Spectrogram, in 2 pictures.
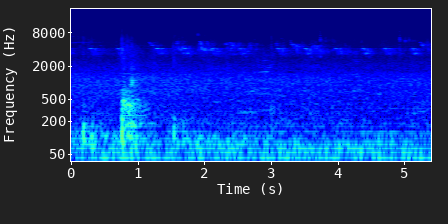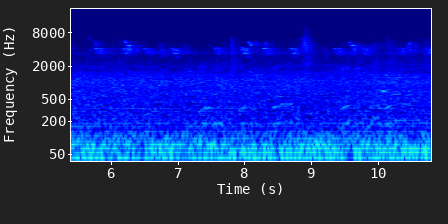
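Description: Small birds chirping constantly in short repeated notes over a low steady rumble, with one sharp thump about a second in.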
